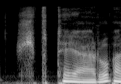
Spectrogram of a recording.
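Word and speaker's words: 쉬프테야 (שְׁפַטְיָה): 다섯째 아들은 스바디아입니다. 히브리어는 쉬프테야로 발음되는데 여호와가 심판했다는 뜻입니다.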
